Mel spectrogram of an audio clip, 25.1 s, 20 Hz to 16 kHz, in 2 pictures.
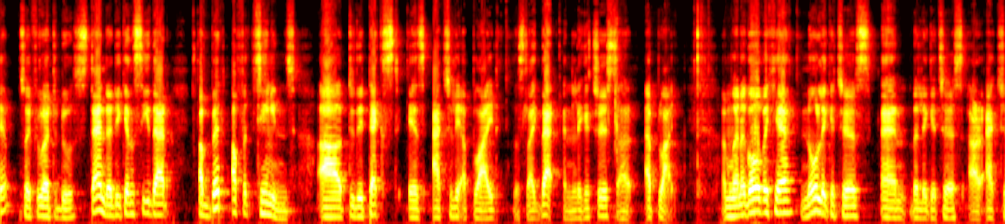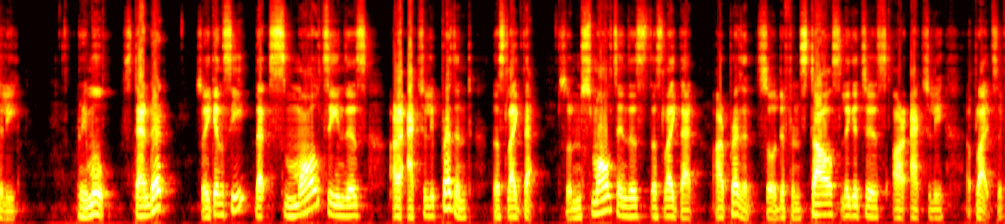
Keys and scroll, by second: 7.5 ctrl+a.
